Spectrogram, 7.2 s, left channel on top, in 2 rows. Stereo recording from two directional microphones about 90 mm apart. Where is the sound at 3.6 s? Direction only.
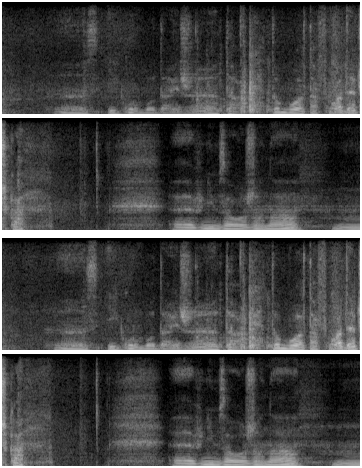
40° right (ahead or behind).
